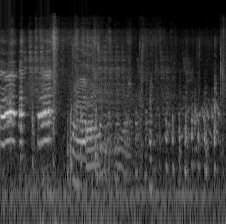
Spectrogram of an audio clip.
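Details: Backyard chickens with a cabbage: two loud nasal clucks, then a wavering squawk, fading into softer scattered clucking from the flock.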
